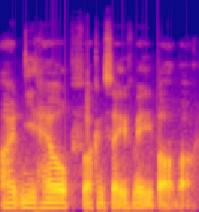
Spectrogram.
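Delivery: mock woe-is-me self-pitying tone. Speaker mimics a manipulative narcissist playing victim, mocking woe-is-me plea. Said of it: "the woe is me".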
